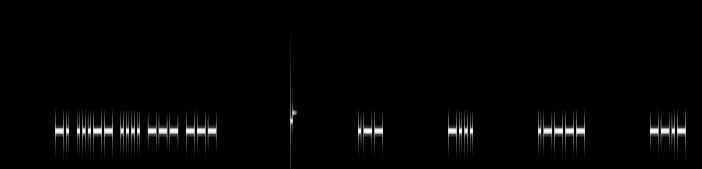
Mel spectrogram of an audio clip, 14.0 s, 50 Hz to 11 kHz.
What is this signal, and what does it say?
Morse code, heard as a keyed tone, about 22 wpm, spaced as for 10 wpm, 700 Hz. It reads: N3HOO WB1Q
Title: USA Call Signs - 8x Character Spacing - 22wpm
